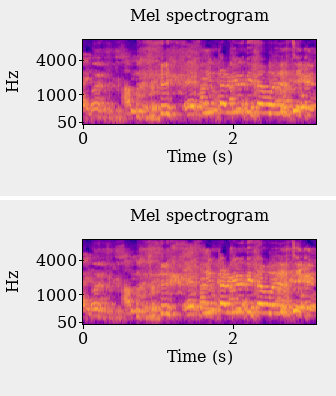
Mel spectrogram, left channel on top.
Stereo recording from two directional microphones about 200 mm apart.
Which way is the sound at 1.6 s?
45° left (ahead or behind).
